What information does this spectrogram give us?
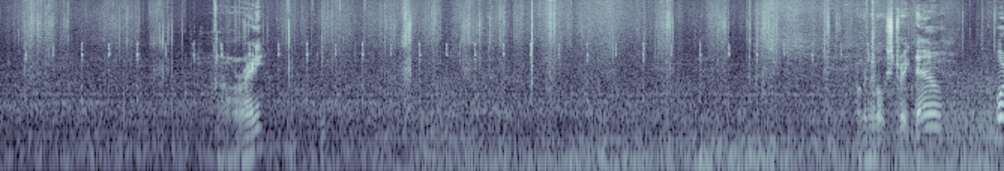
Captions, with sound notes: Alrighty. (car turn signal clicking) We're going to go straight down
